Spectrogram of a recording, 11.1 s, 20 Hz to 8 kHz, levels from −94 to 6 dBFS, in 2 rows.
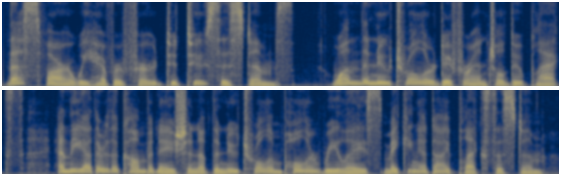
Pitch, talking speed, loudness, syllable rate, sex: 175 Hz, 155 wpm, -18 LUFS, 4.7 syllables/s, female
